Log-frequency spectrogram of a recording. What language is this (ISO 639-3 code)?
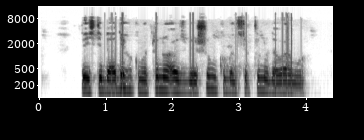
pus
